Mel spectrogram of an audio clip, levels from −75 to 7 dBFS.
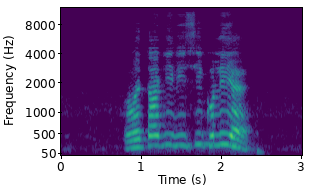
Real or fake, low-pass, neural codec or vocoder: fake; 10.8 kHz; codec, 44.1 kHz, 7.8 kbps, DAC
